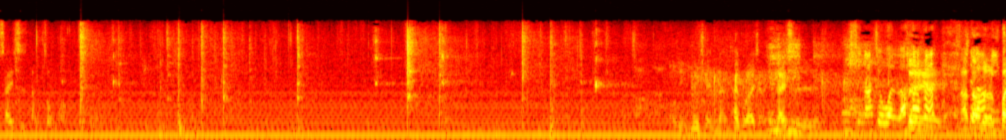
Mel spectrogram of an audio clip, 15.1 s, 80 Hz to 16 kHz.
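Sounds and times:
electrical hum: 0.0 - 15.0
shoe squeaks on court: 0.9 - 3.8, 5.5 - 9.5
rackets hitting shuttlecock: 1.2 - 3.7, 5.6 - 6.9, 7.8 - 9.1.

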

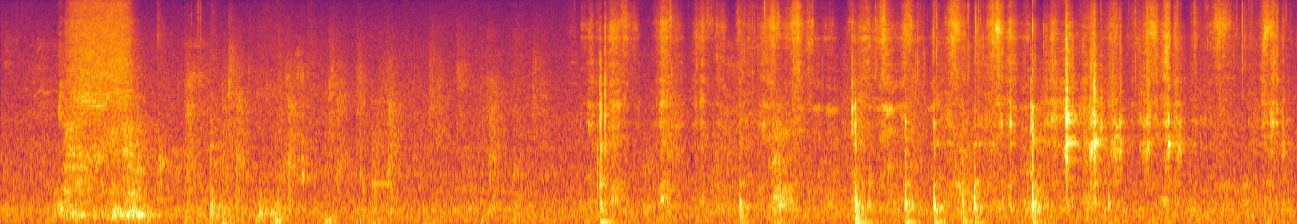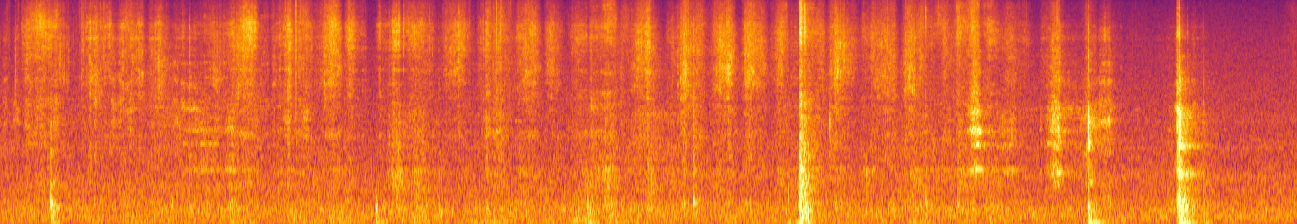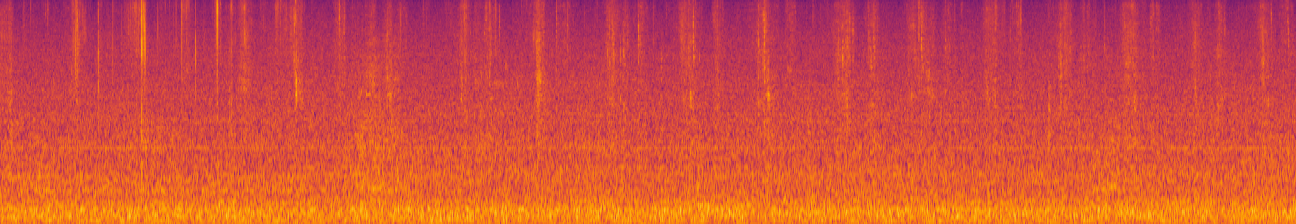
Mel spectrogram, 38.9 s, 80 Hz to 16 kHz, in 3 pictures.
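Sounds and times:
dough rubbing in metal bowl: 5.7 - 24.2.

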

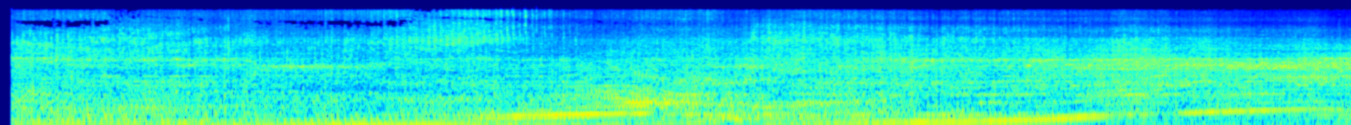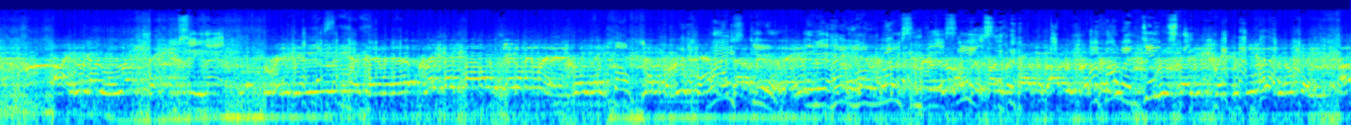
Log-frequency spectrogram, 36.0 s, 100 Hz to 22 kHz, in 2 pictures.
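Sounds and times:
race car engines accelerating: 0.2 - 36.0.

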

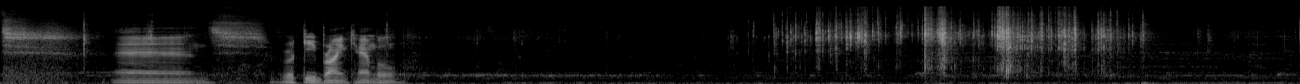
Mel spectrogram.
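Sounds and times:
foil wrapper tearing and crinkling: 7.3 - 11.6.

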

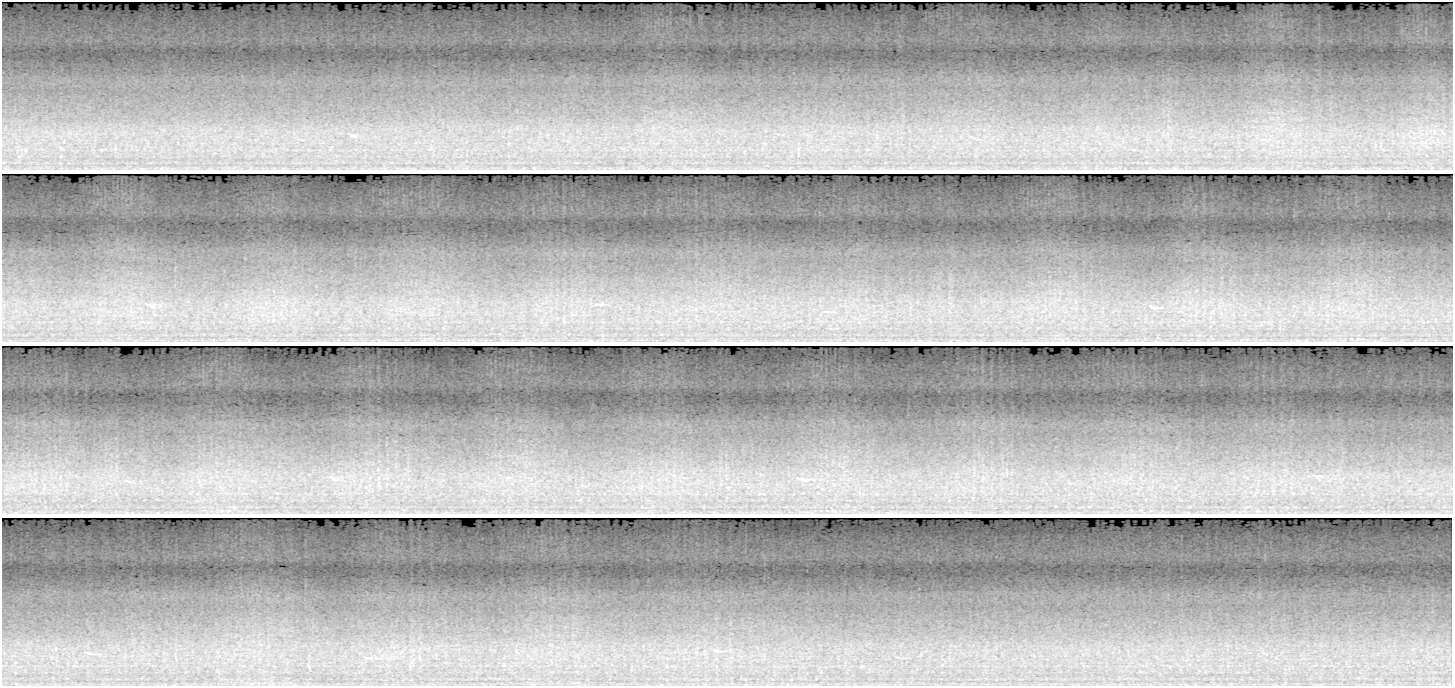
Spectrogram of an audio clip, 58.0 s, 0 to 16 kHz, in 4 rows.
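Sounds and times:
river rushing over rocks: 0.0 - 58.0.

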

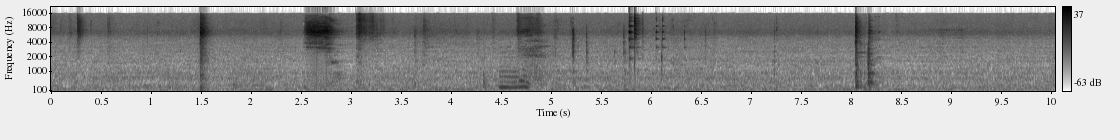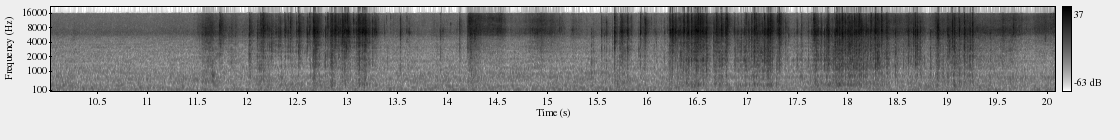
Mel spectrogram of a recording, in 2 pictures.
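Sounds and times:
plastic packaging crinkling: 11.5 - 20.0.

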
